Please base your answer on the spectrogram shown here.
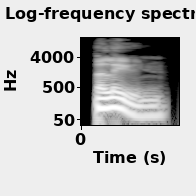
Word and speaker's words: balloon: So we have balloon.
